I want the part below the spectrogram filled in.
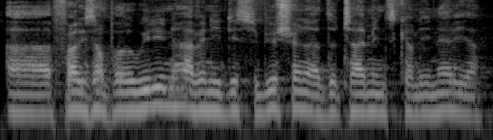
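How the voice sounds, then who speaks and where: A man from France, a champagne producer telling stories in a rambling, animated way, full of restarts and "you know". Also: mid-range voice, quick pace, creaky. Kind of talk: storytelling in casual conversation.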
